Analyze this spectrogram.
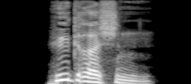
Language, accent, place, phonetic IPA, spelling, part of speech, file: German, Germany, Berlin, [ˈhyːɡʁɪʃn̩], hygrischen, adjective, De-hygrischen.ogg
- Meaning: inflection of hygrisch: 1. strong genitive masculine/neuter singular 2. weak/mixed genitive/dative all-gender singular 3. strong/weak/mixed accusative masculine singular 4. strong dative plural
